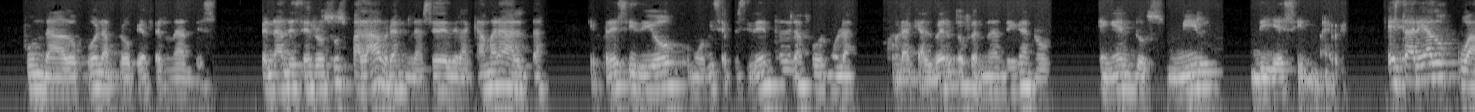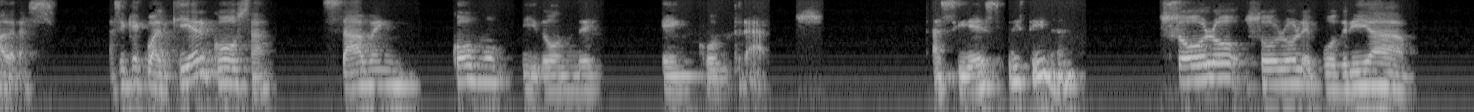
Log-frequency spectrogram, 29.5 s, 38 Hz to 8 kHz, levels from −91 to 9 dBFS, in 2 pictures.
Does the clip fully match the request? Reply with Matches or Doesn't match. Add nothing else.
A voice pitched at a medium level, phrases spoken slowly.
Doesn't match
